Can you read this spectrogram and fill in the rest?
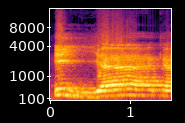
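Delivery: ایاک with a firm doubled yya, slow. Shown as a demonstration. Teacher stressing the doubled ya. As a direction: press hard on the ya in ایاک. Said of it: "سختی کے ساتھ یا کو پڑھیں گے".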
